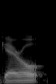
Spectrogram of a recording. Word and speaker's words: Geralt: It's Geralt. It's not Geralt. Yeah, Geralt. I thought it was like Gerald, but No. with a T. It's spelled like it, but it's not.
